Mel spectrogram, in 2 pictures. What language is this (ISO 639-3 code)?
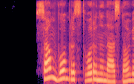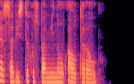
bel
